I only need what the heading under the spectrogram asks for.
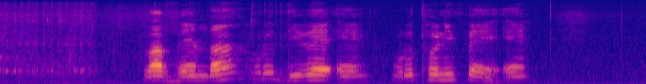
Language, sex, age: Venda, male, 30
